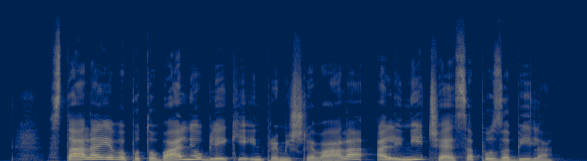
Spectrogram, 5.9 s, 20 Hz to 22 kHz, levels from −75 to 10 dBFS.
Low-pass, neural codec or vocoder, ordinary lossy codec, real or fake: 19.8 kHz; vocoder, 48 kHz, 128 mel bands, Vocos; none; fake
